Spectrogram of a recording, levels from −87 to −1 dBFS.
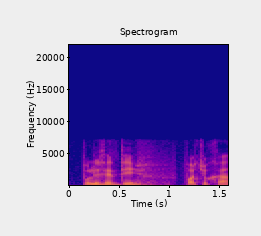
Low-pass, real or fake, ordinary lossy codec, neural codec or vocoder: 7.2 kHz; real; none; none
